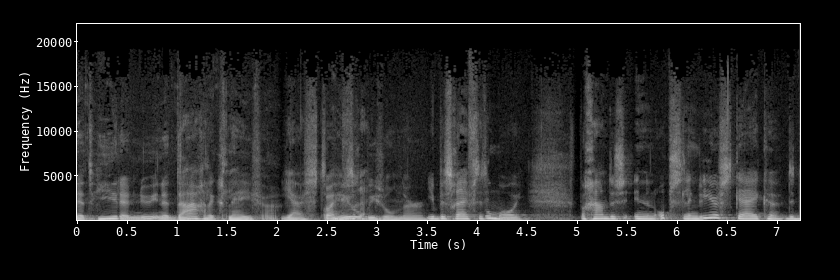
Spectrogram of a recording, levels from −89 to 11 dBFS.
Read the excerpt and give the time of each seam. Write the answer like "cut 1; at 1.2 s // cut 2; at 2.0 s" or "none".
cut 1; at 2.5 s // cut 2; at 4.1 s // cut 3; at 6.2 s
